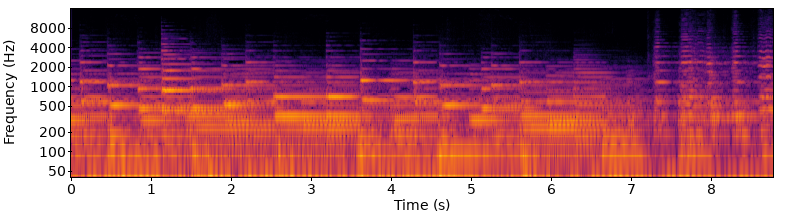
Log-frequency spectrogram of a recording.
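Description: Instrumental background music: a melody of held notes over a low bass line, growing fuller and brighter near the end.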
